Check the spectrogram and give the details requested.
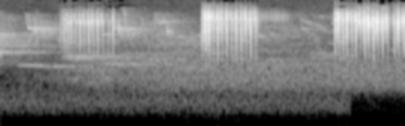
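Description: Eurasian wren giving three loud, high, rapid rattling trills, each about half a second long, separated by short pauses.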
